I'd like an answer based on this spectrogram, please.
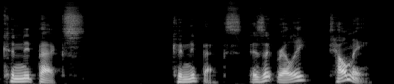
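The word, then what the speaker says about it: Knipex: seen by nipex but he's actually saying that's pronounced canipex is it really tell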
